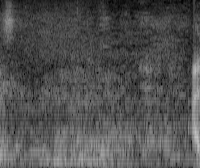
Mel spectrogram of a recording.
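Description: Faint murmur of several voices in a large hall: listeners chattering quietly.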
